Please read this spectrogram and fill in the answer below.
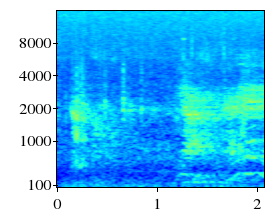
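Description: Faint, muffled hoofbeats of a dressage horse trotting on soft arena footing as it moves into a half pass.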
